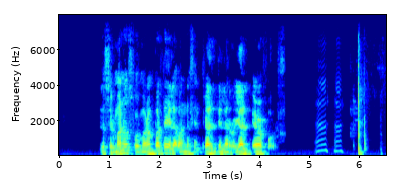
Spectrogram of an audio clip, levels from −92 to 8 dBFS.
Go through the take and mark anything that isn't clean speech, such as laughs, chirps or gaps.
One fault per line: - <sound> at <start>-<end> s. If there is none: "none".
- laugh at 5.1-5.7 s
